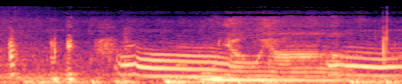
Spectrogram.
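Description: Calico cat meowing in long, drawn-out calls that begin about a second in and slide slowly down in pitch.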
